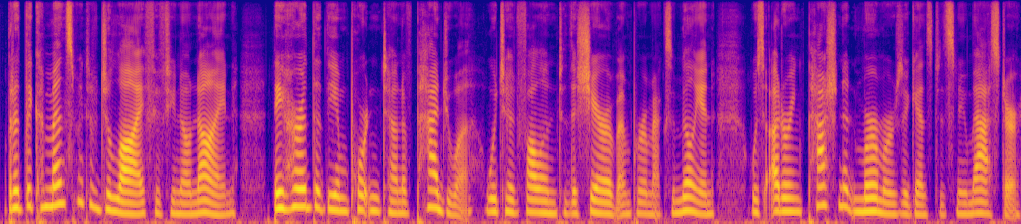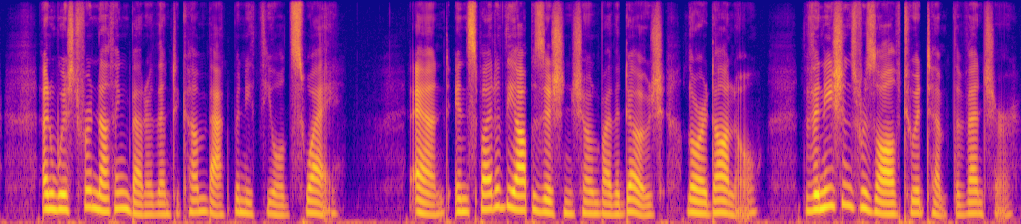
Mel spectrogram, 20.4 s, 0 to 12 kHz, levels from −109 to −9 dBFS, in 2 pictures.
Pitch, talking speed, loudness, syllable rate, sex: 190 Hz, 190 wpm, -21 LUFS, 6.0 syllables/s, female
